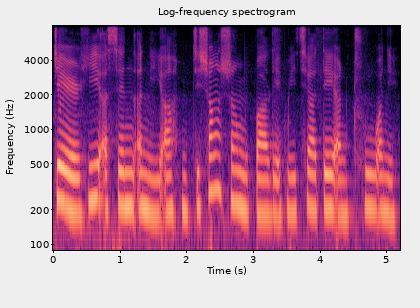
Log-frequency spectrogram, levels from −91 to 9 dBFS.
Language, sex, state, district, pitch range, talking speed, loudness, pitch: Mizo, female, Mizoram, Aizawl, 185-210 Hz, 220 wpm, -15 LUFS, 200 Hz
